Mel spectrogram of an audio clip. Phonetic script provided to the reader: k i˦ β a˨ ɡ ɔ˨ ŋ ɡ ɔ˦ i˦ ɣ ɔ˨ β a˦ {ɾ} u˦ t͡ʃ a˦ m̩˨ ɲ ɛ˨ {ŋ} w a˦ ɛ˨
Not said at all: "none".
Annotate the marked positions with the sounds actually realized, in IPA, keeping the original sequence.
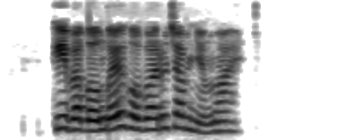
ɾ, ŋ

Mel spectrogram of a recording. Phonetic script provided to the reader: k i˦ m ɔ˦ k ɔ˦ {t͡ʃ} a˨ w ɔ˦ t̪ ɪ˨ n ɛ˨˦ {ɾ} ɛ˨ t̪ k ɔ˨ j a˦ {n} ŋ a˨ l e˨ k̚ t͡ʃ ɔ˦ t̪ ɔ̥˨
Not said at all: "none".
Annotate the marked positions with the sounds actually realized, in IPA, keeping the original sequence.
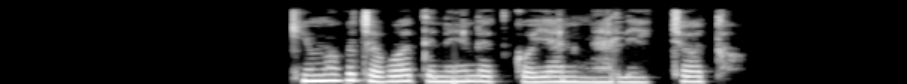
t͡ʃ, l, n

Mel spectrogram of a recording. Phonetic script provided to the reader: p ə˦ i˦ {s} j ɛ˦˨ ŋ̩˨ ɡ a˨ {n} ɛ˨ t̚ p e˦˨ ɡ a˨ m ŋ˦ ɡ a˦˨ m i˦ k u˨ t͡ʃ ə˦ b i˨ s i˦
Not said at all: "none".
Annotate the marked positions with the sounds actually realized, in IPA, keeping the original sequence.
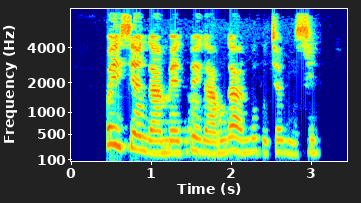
s, m

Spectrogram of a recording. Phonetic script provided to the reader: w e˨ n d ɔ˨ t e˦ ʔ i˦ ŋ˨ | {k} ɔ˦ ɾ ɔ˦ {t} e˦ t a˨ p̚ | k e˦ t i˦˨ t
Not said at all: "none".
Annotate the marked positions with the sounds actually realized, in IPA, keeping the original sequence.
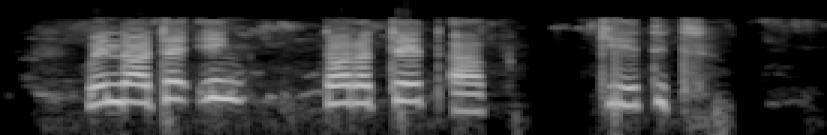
t, t

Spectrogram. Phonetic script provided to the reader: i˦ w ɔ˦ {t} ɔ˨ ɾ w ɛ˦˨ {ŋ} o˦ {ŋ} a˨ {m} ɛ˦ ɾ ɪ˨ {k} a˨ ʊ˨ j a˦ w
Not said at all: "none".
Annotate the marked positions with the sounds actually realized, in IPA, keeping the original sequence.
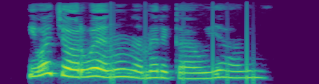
t͡ʃ, ŋ, ŋ, m, k

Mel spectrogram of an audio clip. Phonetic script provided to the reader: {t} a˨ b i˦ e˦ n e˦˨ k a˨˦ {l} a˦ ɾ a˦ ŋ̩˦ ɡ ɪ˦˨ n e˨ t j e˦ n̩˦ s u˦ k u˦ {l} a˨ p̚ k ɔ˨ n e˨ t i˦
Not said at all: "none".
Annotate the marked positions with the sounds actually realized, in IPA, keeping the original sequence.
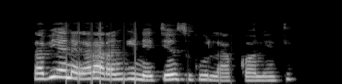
t, ɾ, l

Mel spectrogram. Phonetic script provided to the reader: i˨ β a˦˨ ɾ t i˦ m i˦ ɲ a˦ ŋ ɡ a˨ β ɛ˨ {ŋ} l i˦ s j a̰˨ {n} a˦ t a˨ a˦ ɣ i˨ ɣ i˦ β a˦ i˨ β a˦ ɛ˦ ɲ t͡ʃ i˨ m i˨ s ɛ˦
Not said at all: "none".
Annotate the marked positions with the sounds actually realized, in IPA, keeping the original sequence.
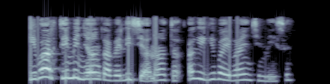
none, n

